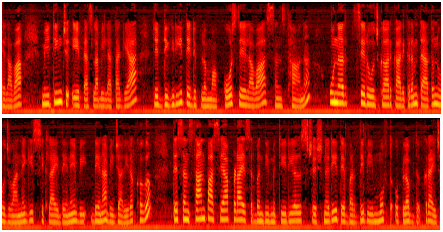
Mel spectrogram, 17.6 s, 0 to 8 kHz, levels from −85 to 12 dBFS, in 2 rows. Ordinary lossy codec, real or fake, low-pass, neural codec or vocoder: none; real; none; none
